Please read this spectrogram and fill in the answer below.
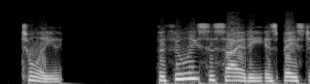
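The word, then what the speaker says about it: Thule: are me MERS of the thuli society pronounced Tuli the thuli society is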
